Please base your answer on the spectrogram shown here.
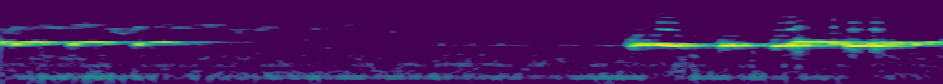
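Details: Zebra dove song in the bedah karang style. A trilling coo phrase fades out, followed by a short hush, then a loud, throaty, warbling coo with sharp clicks near the end.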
